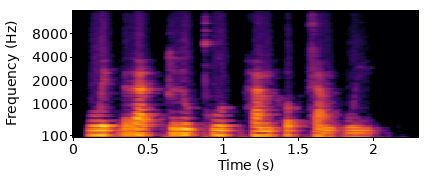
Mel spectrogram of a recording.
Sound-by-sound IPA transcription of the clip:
we˦˥k̚ra˥˩t̚ kru˥˩ʔkʰwu˦˥k̚ha˦˥m ho˦˥k̚sa˨˩mkwi˨˩t̚

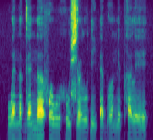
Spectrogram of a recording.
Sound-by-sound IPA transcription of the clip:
wɛnɜɡɛ nɜ fɤwuhu ɕə˞luɗi ʔɛbɤ nepʰɜle

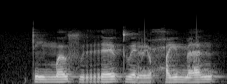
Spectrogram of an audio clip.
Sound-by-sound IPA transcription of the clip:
t̪ĩmʌsʷə rɛtʷɛɾə̃y̯ ħɪmæn

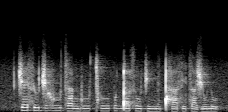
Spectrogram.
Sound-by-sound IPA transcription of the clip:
t͡ʃɛ sɯd͡ʒɯ ɣuːd͡zaː ŋɡuː ǀʰuːpo ŋ͡ǃũsũː t͡ʃĩ ŋɡɛ̃ǃʰaː sit͡saː ʒũnu

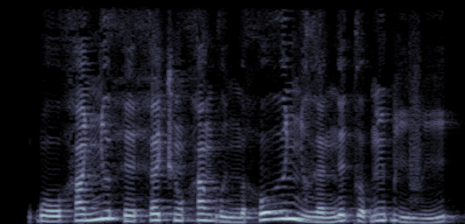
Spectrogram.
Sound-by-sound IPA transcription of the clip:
ɓoː˨hã˧ ɲɨ˦˨he˨hɛ˧ t͡ʃũ˧hã˦ ɡʷiː˨ŋə˨ ho˦ɣɨ˦ɲə˨ɣɛ˨ ŋe˦kə˨ɓĩ˦ɓiː˨ vi˨˦

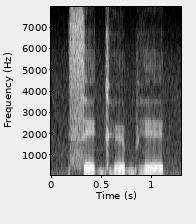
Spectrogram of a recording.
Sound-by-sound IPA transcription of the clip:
seɡʱʏbʱɪ

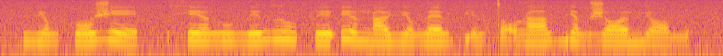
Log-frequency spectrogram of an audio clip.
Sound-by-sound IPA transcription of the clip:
vʲɔvfoʒe | xeə̯ɣu vɪvlu fɪʔɪə̯ ŋaə̯vʲɔvɛvpʲɛ̰v tɔ̰ɣavbʲav ʒɔə̯mʲɔv

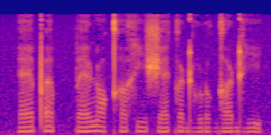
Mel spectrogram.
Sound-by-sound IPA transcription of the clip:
ɛpʼɜ pːɛɳɒkʰʌxi ʃɛkʌɖʱuɽʊ ɡʌ ɖʱi

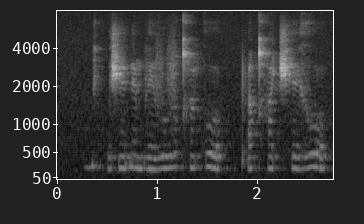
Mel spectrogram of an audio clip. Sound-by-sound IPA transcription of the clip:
ɡ͡biɡ͡bəʃẽ ɗẽbe vovəqʰũko | pʼəqʰʌ t͡ʃʰeɣo

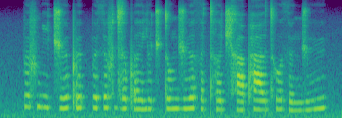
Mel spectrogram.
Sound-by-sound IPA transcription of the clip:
pʏfŋi t͡ʃʏ pʼʏʔ pʏθʏf d͡zəpʼəɪ̯jʏt͡ʃ tʊŋ ʒyə̯θə tʰət͡ʃxa pʰaə̯tʰʊθʏŋ ʒy

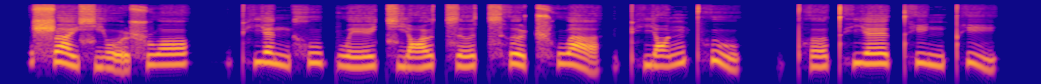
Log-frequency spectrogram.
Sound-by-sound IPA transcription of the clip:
ʂa˥˩ɪ̯ɕjo̰˨˩ʊ̯ʂwɔ˥ | pʰjɛ˥˩nxu˥pwe˧˥ɪ̯ t͡ɕjɑ˧˥ʊ̯t͡sɹ̩˧˥t͡sʰɹ̩˥˧ʈ͡ʂʰwä˥˩ | pʰjɑ˧˥ŋpʰu˥˩ | pʰɤ˧˥t̪ʰjɛ˥t̪ʰi˥˧ŋ pʰi˥˩

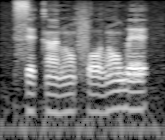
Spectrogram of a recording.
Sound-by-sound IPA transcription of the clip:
sɛ˨kã˨lɔ̃˨ fɔ˨lɔ̃˧wɛ˧

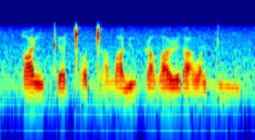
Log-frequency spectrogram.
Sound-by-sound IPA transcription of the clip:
qæŋi kʼɛɡ͡ǁʌɡ͡ǁe ðˤalʲukɛ ðˤɛɭi ɾalˠi di

